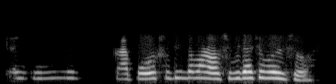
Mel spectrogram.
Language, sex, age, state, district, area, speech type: Bengali, female, 18-30, West Bengal, Cooch Behar, urban, conversation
